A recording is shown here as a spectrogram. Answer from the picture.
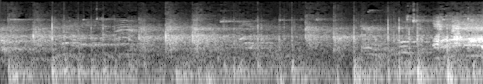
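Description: Basketball dribbled repeatedly on a hardwood gym floor, with voices in the background.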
